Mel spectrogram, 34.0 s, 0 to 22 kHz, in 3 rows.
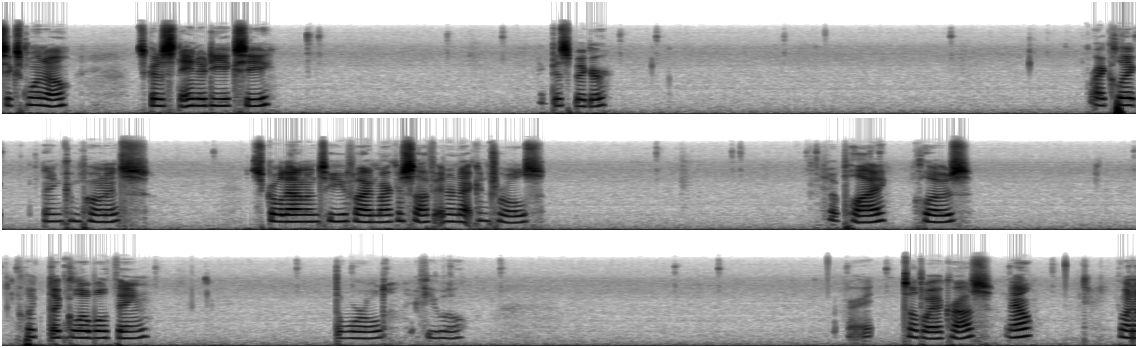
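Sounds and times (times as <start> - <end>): steady background hiss: 0.0 - 34.0
faint clicks: 3.1 - 3.3, 6.2 - 6.8, 17.9 - 19.6, 33.2 - 33.8
faint computer mouse clicks: 3.1 - 3.3, 6.2 - 6.8, 33.2 - 33.7.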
